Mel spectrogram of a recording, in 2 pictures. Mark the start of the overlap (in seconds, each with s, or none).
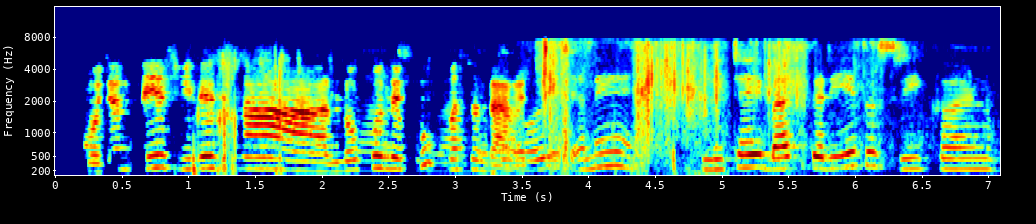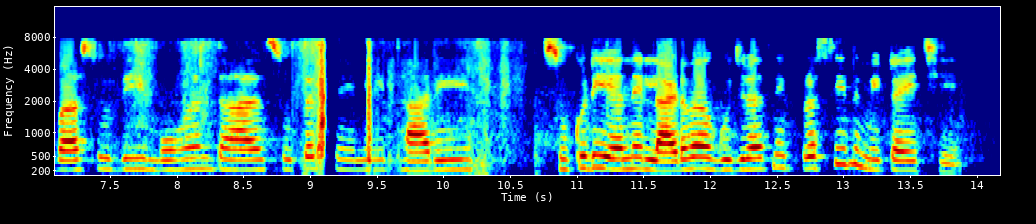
2.3 s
